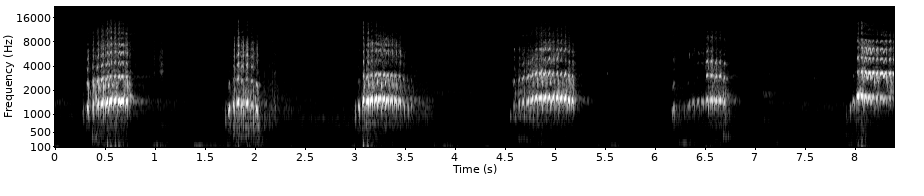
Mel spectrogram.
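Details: A young Asian palm civet gives harsh, mewing squeals about every second and a half; the recording is meant for hunters to use as a lure to call in targets.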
